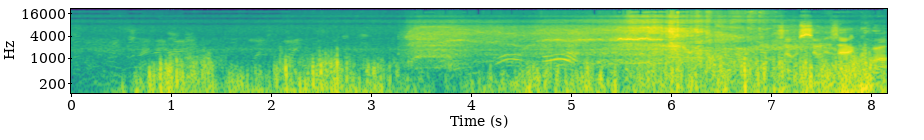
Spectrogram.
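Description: Two-wheel-drive 2S RC drag cars at a hobby track let out a loud, high electric whine that starts suddenly midway and holds to the end. People talk nearby before and under it.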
